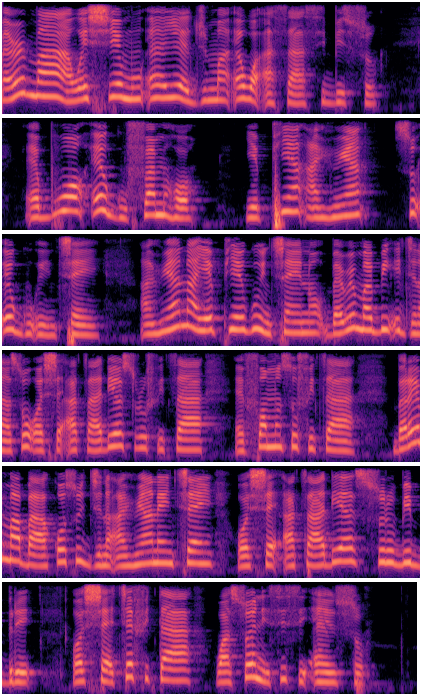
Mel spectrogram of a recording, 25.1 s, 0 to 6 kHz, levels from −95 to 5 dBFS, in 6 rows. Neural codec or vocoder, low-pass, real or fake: none; 5.4 kHz; real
